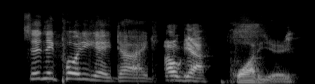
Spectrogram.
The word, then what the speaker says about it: Poitier: Poitier, not Poitier. Well, however you pronounce it.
